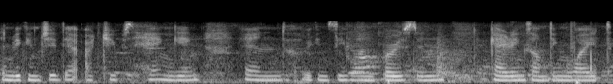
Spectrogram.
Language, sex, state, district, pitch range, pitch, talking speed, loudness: English, female, Sikkim, Gangtok, 195-205 Hz, 200 Hz, 125 wpm, -17 LUFS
